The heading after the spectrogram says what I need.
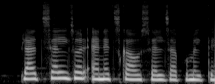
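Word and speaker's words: Anitschkow: wait a minute so एनट cow sales एनट काउ नहीं ऐसे नहीं टी को इतना प्रॉमिनेंटली प्रोनाउंस नहीं करना एंड इट्स काउ सेल्स ठीक है सो प्लट सेल्स और एन काउ सेल्स आपको मिलते हैं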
